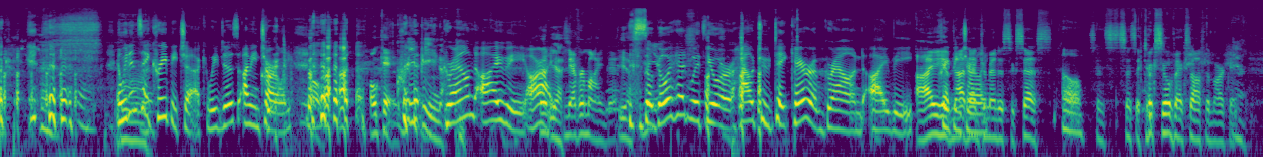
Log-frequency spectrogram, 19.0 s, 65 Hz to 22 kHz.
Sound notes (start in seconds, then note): 5.8 laughing; 8.9 laughing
